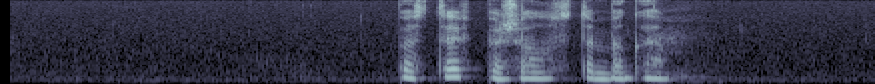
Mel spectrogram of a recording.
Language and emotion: Russian, sad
